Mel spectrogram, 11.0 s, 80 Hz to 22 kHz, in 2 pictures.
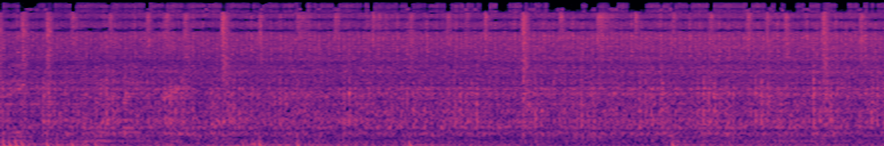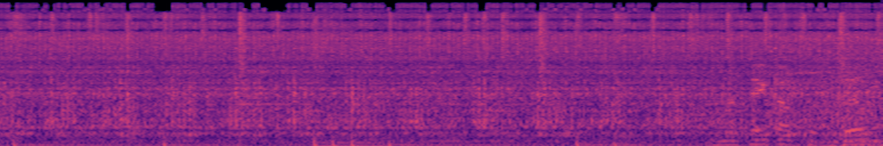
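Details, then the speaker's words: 2013 Ford F-150 3.5 EcoBoost at idle: loose, uneven rattle over the idle, at first mistaken for the electric fans; the water pump shaft wobbles badly and was already dripping coolant; bad water pump bearing. "I found a rattling sound. I thought it was the fans at first on this truck, but it seems to be the water fl"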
